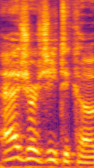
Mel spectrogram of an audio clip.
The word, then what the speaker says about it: Agiorgitiko: was before today as your shitiko I'm being honest I yeah yeah uh Azure gitico that's the the grape that's how you pronounce it and um so I'm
